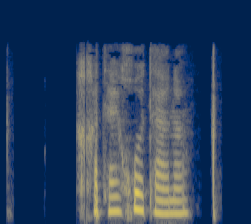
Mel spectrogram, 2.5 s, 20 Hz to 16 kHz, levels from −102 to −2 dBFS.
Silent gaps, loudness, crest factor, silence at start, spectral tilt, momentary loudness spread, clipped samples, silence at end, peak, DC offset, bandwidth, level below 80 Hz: 2.01-2.10 s; -26 LUFS; 20 dB; 0.75 s; -6 dB/octave; 15 LU; under 0.1%; 0.35 s; -8 dBFS; under 0.1%; 7.8 kHz; -68 dBFS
